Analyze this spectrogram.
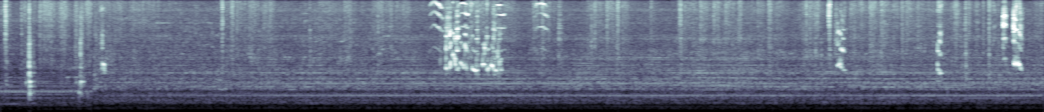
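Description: Squeaks and sharp clicks of plastic-gloved hands working hair dye through wet hair, with a cluster of high, quick squeaks about halfway through, over a steady hum.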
